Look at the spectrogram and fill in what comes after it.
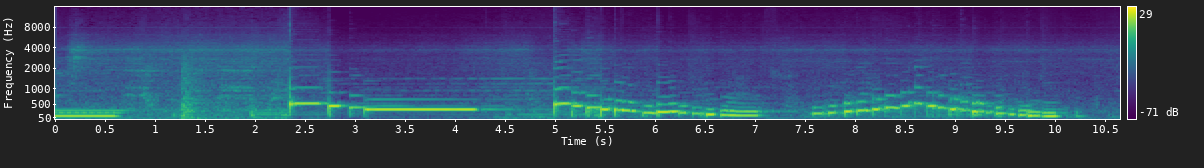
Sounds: Music

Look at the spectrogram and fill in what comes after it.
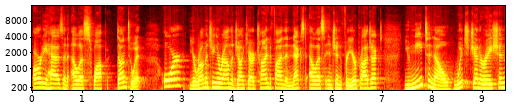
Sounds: Speech

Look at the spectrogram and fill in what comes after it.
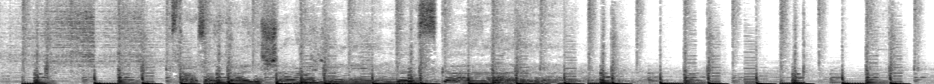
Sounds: Music

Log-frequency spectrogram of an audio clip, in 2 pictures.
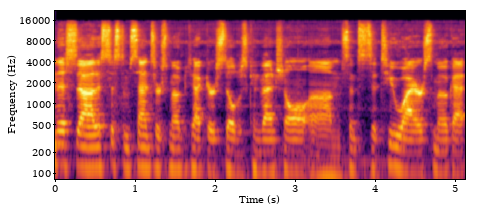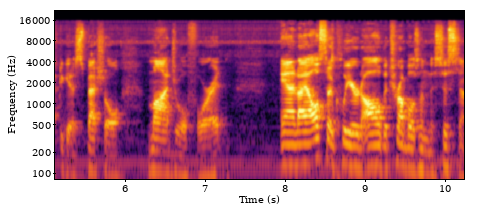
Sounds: Speech

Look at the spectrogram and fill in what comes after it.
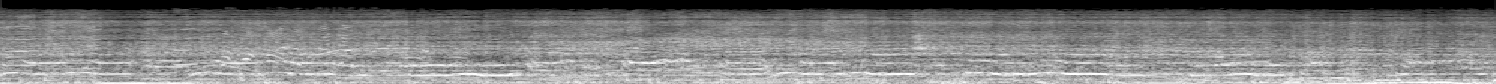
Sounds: Music, Speech

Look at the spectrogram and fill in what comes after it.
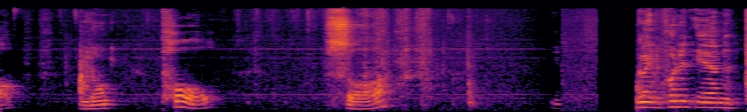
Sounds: Speech

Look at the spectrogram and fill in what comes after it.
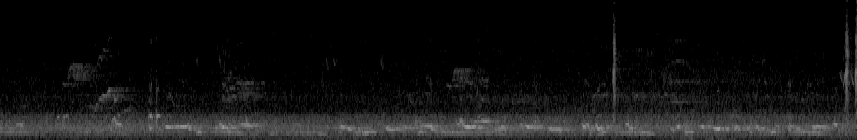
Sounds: magpie calling

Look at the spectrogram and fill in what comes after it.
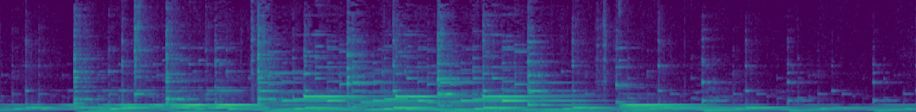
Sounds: Percussion, Music

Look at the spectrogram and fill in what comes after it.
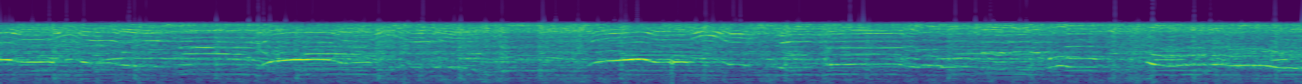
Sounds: Music

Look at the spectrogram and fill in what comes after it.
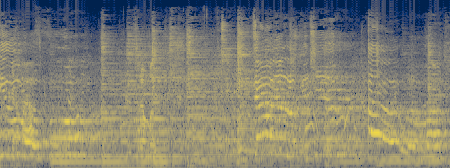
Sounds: Male singing, Music, Speech

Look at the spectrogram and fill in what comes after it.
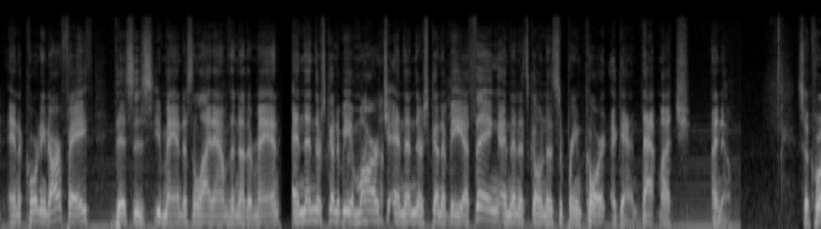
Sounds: Speech

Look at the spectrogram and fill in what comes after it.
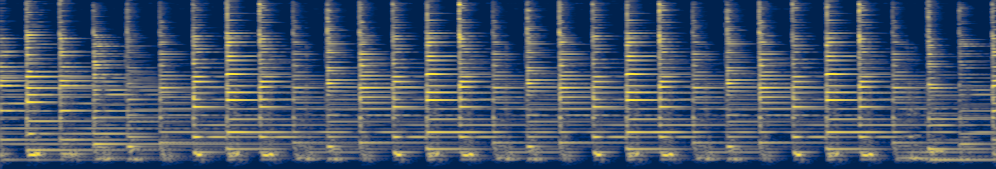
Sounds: playing mandolin

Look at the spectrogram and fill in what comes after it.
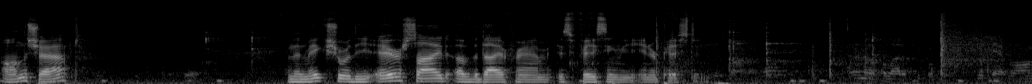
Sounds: Speech

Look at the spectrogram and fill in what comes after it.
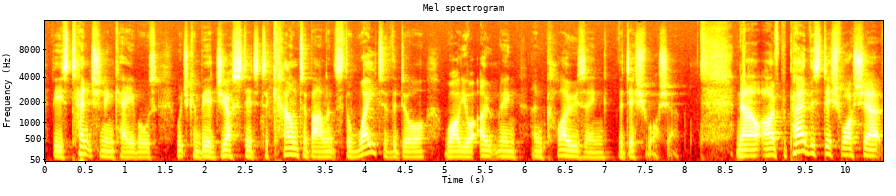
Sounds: Speech

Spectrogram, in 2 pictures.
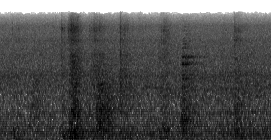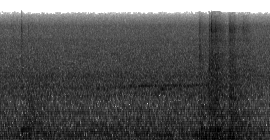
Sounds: inside a large room or hall

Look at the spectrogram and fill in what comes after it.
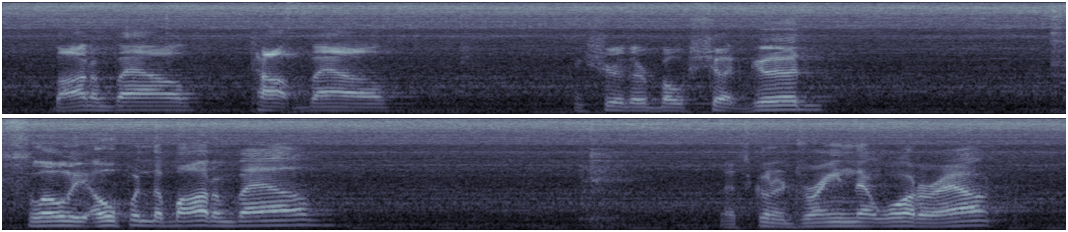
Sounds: Speech

